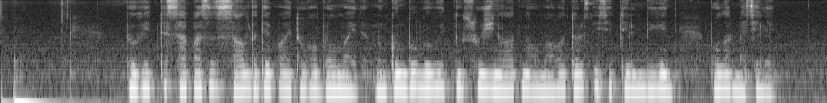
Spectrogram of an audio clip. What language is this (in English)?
Kazakh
